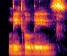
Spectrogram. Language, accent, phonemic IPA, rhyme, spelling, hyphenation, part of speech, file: English, US, /ˌli.ɡəˈliz/, -iːz, legalese, le‧gal‧ese, noun, En-us-legalese.ogg
- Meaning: Technical jargon common in the legal profession; the argot of lawyers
